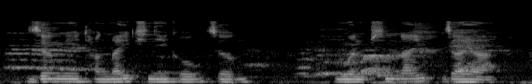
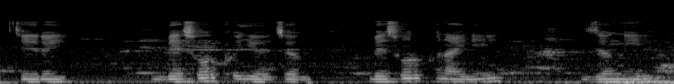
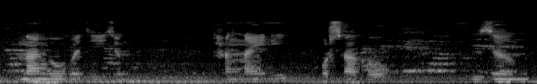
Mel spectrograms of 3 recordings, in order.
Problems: low volume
